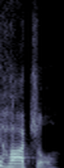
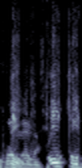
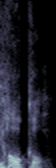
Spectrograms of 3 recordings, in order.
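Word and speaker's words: Hochul: Kathy Hatchel. Okay. and and Quobo Andrew Cuomo back when um Kathy Hutchel was lieutenant governor and Andrew Hokll Jack. You gotta say it like a New Yorker. Kathy Hokll Oh well it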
